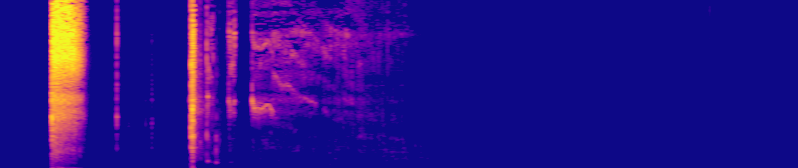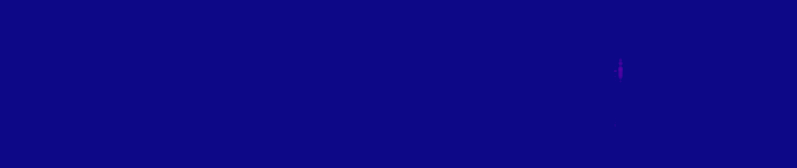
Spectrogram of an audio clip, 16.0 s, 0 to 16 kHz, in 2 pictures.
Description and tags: Open-Beer can 090906
Opening a can of Guiness. Ahhhh. Tascam DR-100.
beer, fizz, fuzz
